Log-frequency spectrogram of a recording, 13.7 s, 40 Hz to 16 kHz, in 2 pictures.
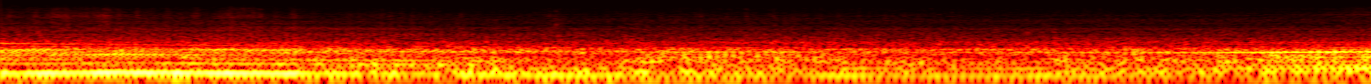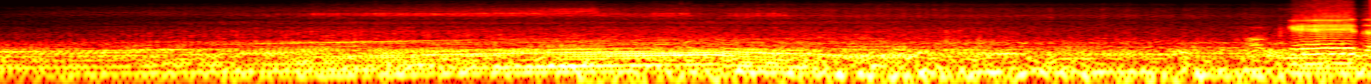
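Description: A Honda NC750X motorcycle rides on a race track, its engine droning steadily and then revving higher with rising pitch sweeps as gears change, under wind rumble and speech.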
